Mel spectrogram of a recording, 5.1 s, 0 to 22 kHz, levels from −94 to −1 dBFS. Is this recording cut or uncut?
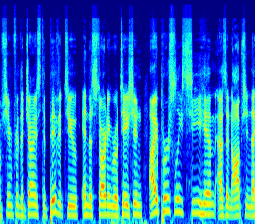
cut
